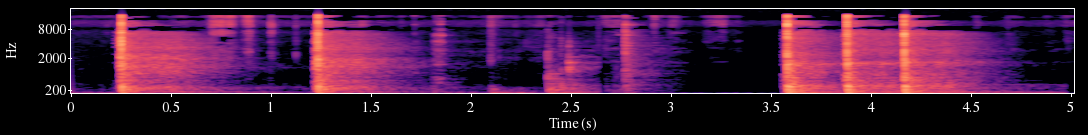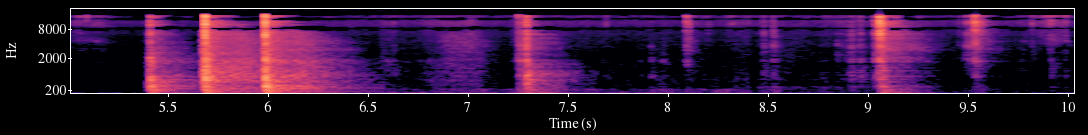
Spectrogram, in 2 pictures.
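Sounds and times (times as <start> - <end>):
chisel chopping into wood: 0.2 - 1.7, 3.6 - 4.6, 5.4 - 6.4.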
